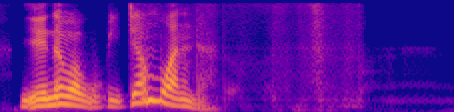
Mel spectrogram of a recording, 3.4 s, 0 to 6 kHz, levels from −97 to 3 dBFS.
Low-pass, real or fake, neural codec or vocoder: 5.4 kHz; fake; codec, 16 kHz in and 24 kHz out, 0.4 kbps, LongCat-Audio-Codec, four codebook decoder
